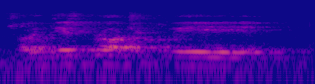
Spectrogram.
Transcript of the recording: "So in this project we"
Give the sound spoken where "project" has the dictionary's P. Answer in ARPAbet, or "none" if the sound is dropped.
P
